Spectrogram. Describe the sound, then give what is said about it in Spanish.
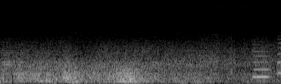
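A deep roll of thunder swells and fades over a steady hiss of rain beginning to fall as a storm approaches under dark clouds. A brief higher tone cuts in near the end. “Se avecina una buena tormenta. Milú continúa olisqueando. ¿Dónde se ha metido Milú? Comienza a llover.”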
